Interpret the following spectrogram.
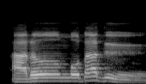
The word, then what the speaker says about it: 아르모다드: 알모닷과 셀렙과 하살마웻과 예라와 알모닷, 아르모다드 이런 뜻입니다. 이름의 뜻은 확인되지 않습니다. 자, 남부 아라비아 예멘 쪽의 조상으로 추정이 됩니다. 알르모다드, 요 라메드가 앞에도 뒤에도 두 발음이 나는 거죠. 리을이 알르모다드.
